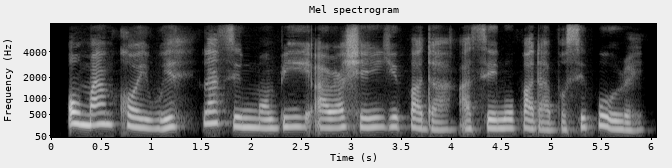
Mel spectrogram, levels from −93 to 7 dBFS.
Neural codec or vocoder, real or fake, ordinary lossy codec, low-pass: codec, 16 kHz, 0.8 kbps, ZipCodec; fake; none; none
